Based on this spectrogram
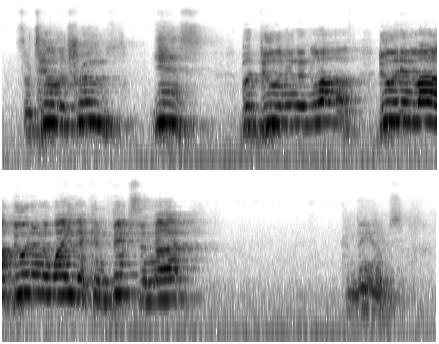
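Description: With an American accent, a man speaks at an extremely high pitch, fairly slowly and with fairly even intonation. He pauses long and often, and the room echo is audible. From United States. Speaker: pastor. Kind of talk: sermon preached to a congregation. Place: church.

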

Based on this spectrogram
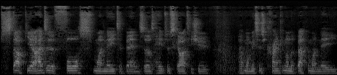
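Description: In an Australian accent, a man speaks in a fairly low, monotone voice with flat intonation. Audible room echo and light background noise surround him. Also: moderate pace. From Sydney, Australia. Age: 20s. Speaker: arborist; podcast guest. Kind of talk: casual chat. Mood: casual, relaxed recounting. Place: home room.

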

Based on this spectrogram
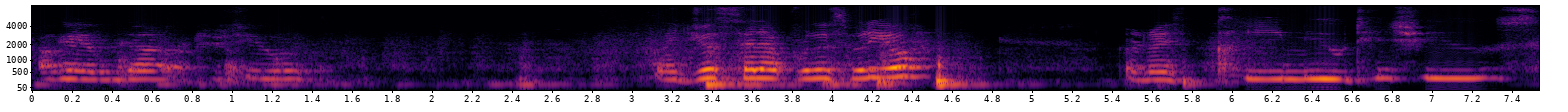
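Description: In a room with audible echo, a woman speaks fairly slowly at high pitch, her intonation fairly even, her loudness swinging widely, with long, frequent pauses. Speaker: vlogger. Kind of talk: casual taste-test vlog. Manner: mouth full while talking.

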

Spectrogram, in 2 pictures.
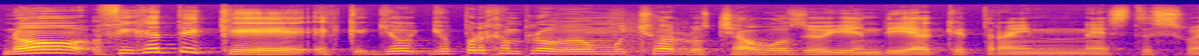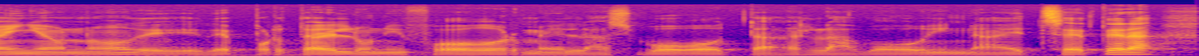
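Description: Speaking at a moderate pace with hardly any pauses, a man at medium pitch makes very wide pitch swings. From Mexico City, Iztapalapa; Mexico City. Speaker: former soldier and film director; podcast guest. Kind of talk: casual interview. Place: studio. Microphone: studio mic.

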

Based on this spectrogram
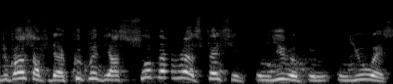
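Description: A man is speaking. Music plays in the background. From Ghana, Eastern Region (Krobo). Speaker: glass blower. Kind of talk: interview. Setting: video call. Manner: halting.

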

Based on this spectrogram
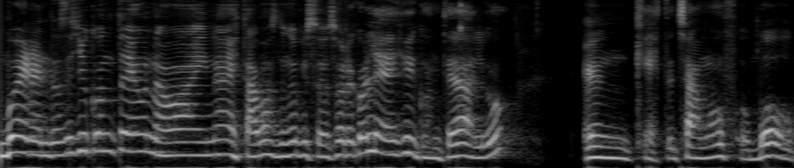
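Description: Talking at a very fast pace, a woman with a fairly high pitch shows big swings in loudness against a quiet background. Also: lively intonation. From Venezuela, Caracas. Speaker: podcaster and comedian; podcast guest. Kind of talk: casual chat. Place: studio. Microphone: lapel.

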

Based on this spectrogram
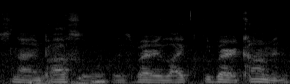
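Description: A man's somewhat breathy, monotone, flat delivery over light background noise. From Haiti. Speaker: Bible study leader; preacher or host. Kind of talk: Bible study discussion; prayer. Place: home room. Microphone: webcam.

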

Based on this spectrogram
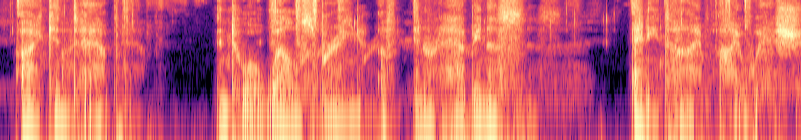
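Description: The speaker is soft-spoken, talking at a very slow pace with long, frequent pauses. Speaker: ASMR creator. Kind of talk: positive affirmations read.

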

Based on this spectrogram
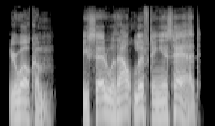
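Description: A man's medium-pitched voice with ordinary pitch variation, in a very clean recording with a silent background. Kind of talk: audiobook reading of a romance novel, narration with character dialogue.

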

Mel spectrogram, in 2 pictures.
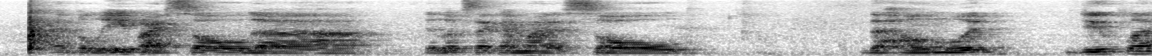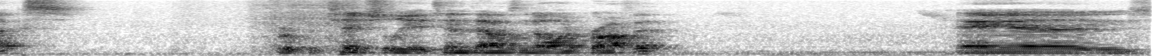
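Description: Amid light background noise and audible room echo, a man with a fairly low pitch speaks at a fairly slow pace and with fairly even intonation. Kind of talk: casual office conversation. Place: office. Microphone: camera far.

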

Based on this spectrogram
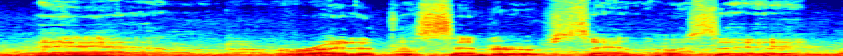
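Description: Background music under a man's voice. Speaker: train traveler vlogger. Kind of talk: casual vlog chat. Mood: wry, resigned about delay. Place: train. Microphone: phone near.

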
